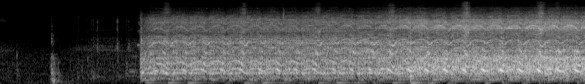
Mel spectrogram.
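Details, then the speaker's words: Renault Master van, long-parked non-runner: steady, even cranking at about 160 beats a minute without catching; owner suspects low compression, though some compression is present and the head gasket appears recently replaced. "Don't seem to have any compressions, does it?"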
